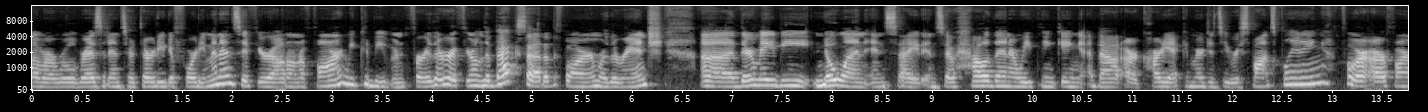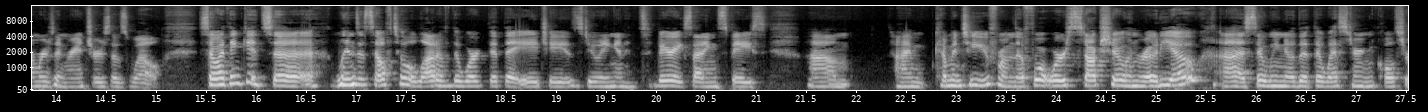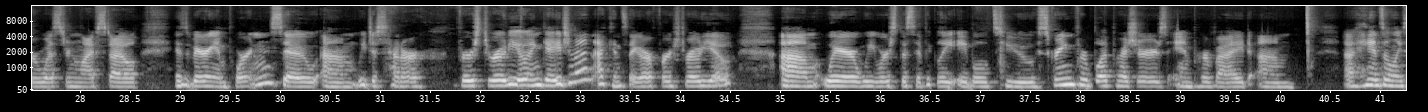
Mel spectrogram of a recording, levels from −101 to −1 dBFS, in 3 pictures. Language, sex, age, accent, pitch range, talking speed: English, female, 20-39, American, 190-230 Hz, 205 wpm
